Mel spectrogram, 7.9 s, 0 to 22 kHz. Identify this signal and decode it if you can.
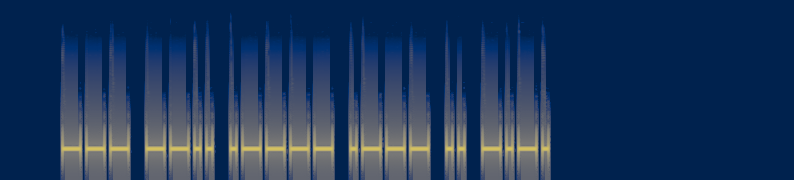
Morse code, heard as a keyed tone, about 20 wpm, 700 Hz. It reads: OZ1JIC
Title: DXCC-100 Call Signs - 6 Characters - 20wpm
